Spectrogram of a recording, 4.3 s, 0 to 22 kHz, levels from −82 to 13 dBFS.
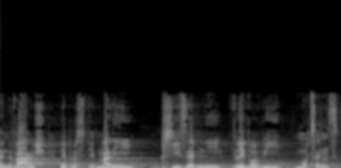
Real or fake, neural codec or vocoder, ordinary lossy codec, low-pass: real; none; MP3, 48 kbps; 9.9 kHz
